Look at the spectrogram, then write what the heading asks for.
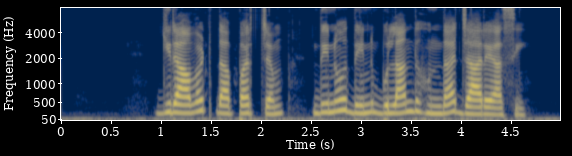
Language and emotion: Punjabi, neutral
